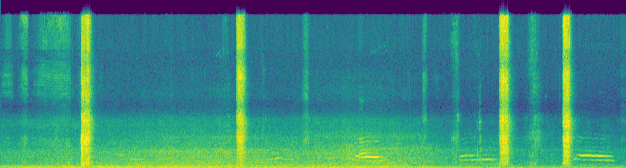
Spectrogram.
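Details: Tom cat sneezing while eating alongside a Persian cat and other cats: four short, sharp broadband bursts spread over twelve seconds, with faint thin mews between them and a steady low background hum.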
